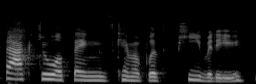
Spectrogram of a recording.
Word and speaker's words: Peabody: It's spelled P-E-A-B-O-D-Y. – Peabody. – That's cute. No. It's Peabody.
